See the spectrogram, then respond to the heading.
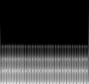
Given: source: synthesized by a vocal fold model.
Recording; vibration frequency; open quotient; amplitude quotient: sustained vowel; 30 Hz; 0.5; 1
